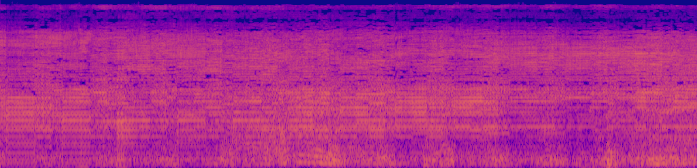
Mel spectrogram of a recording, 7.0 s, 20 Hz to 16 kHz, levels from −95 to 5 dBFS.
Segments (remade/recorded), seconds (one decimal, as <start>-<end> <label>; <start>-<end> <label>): 0.0-7.0 recorded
